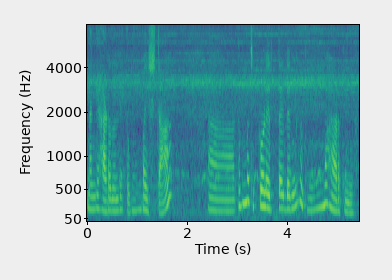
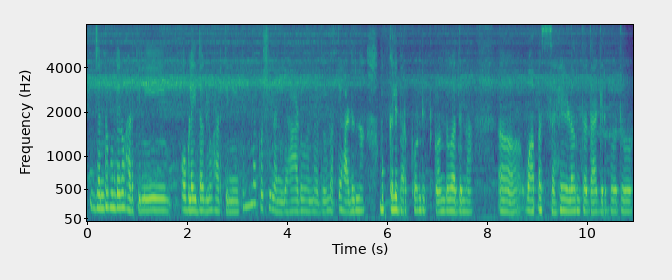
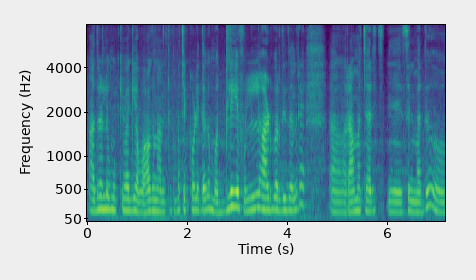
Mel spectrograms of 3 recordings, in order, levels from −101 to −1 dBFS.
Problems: none marked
